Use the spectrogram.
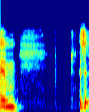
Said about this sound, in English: Pardon me. Hiccup something awful here, I apologize.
